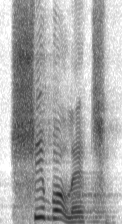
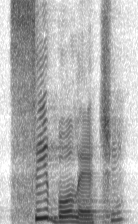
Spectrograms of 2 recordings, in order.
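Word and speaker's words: chibolete: Se respondessem que não, os homens de Gileade lhe diziam: então diga Shibolete. Se ele dizia Sibolete, não podendo pronunciar corretamente a palavra, eles o agarravam e matavam nos vales do Jordão.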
